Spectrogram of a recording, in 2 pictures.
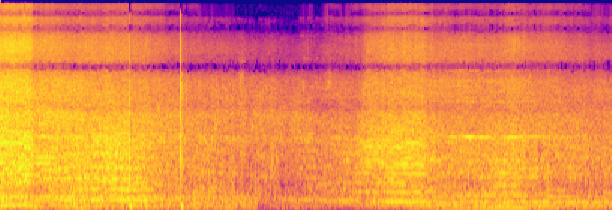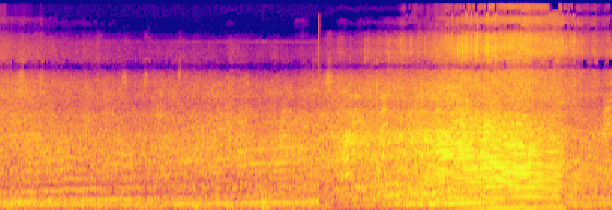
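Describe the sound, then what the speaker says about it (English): A blue Ford Escort and an orange BMW race past at speed, engines roaring and swelling, fading and returning as the cars pass, with a commentator talking over the noise. "you see the blue Escort down the inside of the orange BMW"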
